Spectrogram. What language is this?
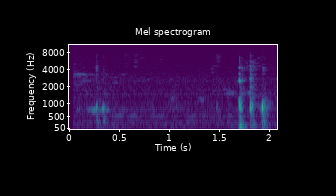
Chinese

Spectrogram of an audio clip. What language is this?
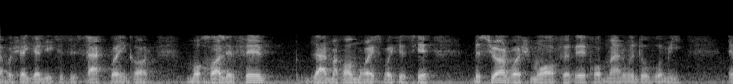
Persian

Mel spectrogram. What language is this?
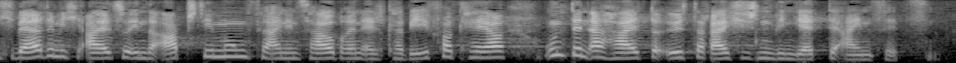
German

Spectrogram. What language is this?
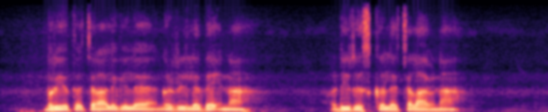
Santali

